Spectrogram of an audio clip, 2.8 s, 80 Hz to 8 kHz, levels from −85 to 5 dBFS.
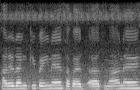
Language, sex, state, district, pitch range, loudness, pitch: Hindi, female, Uttar Pradesh, Hamirpur, 230-260 Hz, -13 LUFS, 250 Hz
